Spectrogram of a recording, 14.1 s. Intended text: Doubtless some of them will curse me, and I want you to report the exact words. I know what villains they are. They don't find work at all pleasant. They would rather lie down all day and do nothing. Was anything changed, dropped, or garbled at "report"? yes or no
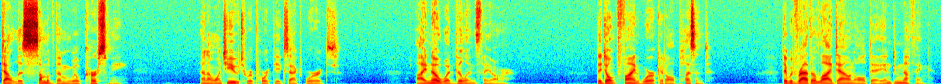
no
